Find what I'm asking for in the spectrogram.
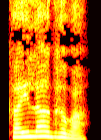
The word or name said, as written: ಗಲ್ಲಗಿವಿ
